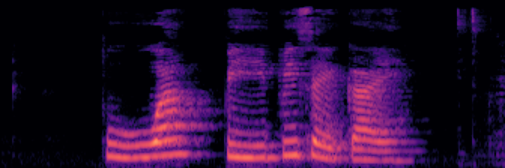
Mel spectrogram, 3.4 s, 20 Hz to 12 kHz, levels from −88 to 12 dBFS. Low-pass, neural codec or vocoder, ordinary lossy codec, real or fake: 9.9 kHz; none; AAC, 32 kbps; real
